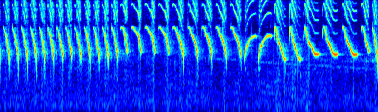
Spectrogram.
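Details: Canary song played to prompt a lazy, non-singing canary into song: rapid series of clear descending whistled notes, slowing into longer curved and upslurred phrases, steady and loud throughout.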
